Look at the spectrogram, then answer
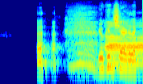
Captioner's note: laughs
